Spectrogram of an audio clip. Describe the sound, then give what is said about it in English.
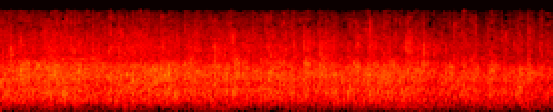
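Applause from a church audience during a worship service: dense, steady clapping that holds at an even level for about three seconds, with no voices over it. “Are you with me? Clap your hands real big right now.”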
